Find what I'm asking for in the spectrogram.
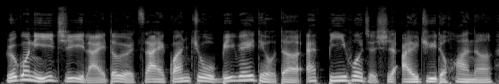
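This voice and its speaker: A man hosting a children's literature show and reading a picture book aloud in a lively, expressive way. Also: medium pitch, a little fast, no echo, studio quality. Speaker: podcast host and storyteller. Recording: music bed under voice. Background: background music.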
